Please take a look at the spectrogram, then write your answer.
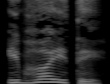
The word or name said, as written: ಇಭಾಯಿತೆ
